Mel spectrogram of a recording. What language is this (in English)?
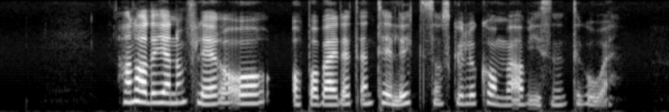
Norwegian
